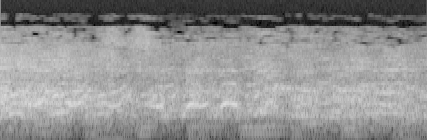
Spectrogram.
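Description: People laughing, snickering and chuckling, loudest at the start and tapering off.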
